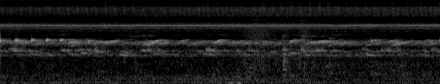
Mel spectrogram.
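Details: After the rain at sunset in Jayuya's mountains, Puerto Rico, a chorus of coquí frogs keeps up a stream of bright chirping notes. A sustained high insect tone sounds alongside, and a few sharp clicks come near the start.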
